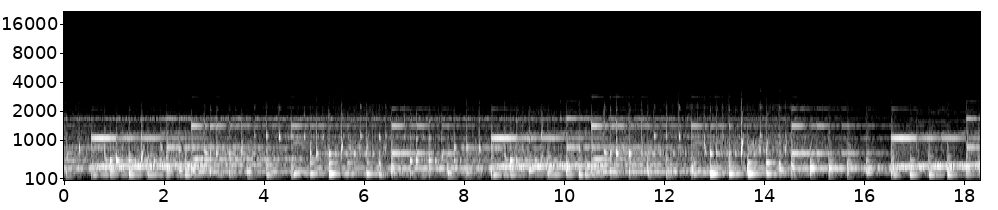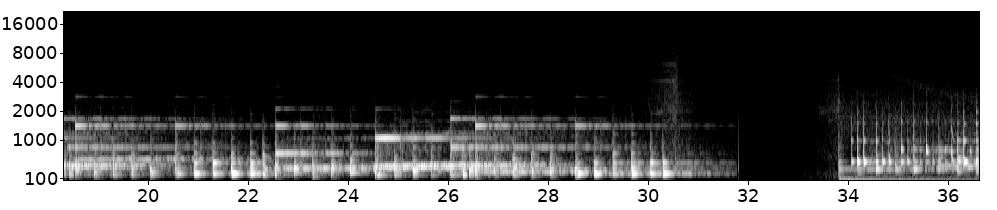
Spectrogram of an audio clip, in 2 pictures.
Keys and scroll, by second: 8.2 ctrl+=, 20.9 ctrl+shift+i, 31.6 ctrl+-, 32.3 ctrl+0.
